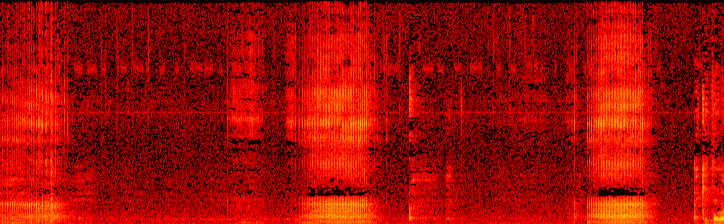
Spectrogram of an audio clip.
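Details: Shar Pei puppy, a small female dog, snoring while asleep.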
